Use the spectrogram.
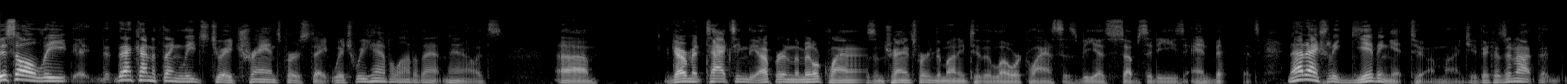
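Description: At 8.47 to 8.69 s the speech gives way to a smeared, buzzy continuation of the last sound, about 0.18 s long, before normal audio returns with that stretch gone. At 12.20 to 12.46 s the same buzz appears and fades, and about 0.14 s of outright silence follows before the audio resumes, again skipping ahead. Both point to a likely long network dropout: packets stopped arriving, and the receiver's concealment extended the last sound instead of playing the lost audio.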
